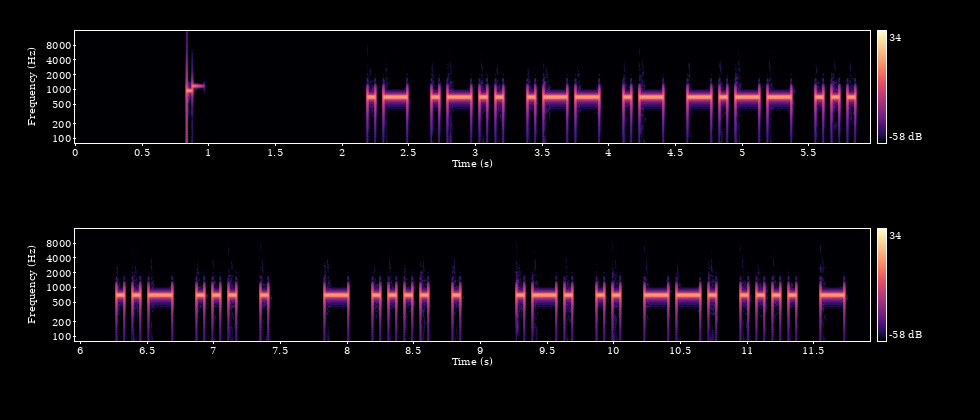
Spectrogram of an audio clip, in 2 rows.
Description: Morse code, heard as a keyed tone, about 20 wpm, 700 Hz. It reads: ALWAYS USE THE RIGHT
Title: Sentences from Top 1000 Words - Review Part 6 - 20wpm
